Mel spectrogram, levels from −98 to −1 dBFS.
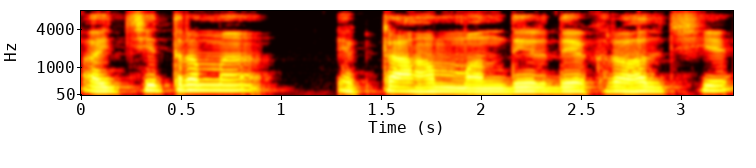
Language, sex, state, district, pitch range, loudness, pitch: Maithili, male, Bihar, Samastipur, 145-175 Hz, -15 LUFS, 150 Hz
